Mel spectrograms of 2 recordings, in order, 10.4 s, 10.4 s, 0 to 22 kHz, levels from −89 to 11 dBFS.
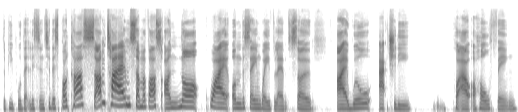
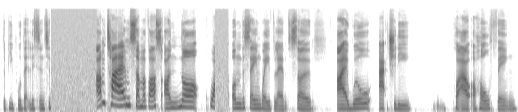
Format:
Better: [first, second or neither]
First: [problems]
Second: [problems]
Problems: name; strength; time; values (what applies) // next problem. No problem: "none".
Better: first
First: none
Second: audio cutting out; filled with static; at 1 s for 1 s and at 4.5 s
